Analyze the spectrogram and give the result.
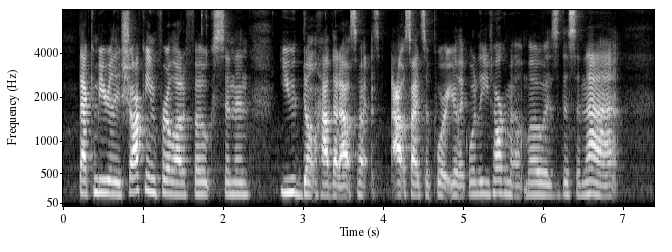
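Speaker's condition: No condition

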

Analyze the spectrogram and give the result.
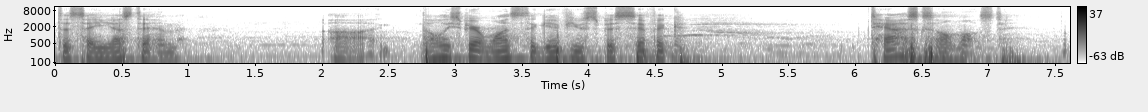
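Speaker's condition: No condition

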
